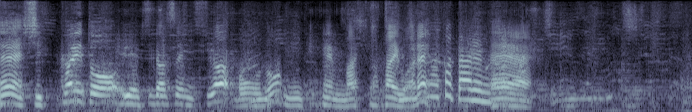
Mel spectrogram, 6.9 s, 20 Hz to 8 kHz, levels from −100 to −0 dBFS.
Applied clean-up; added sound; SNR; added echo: neural separator model SepFormer DNS4.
